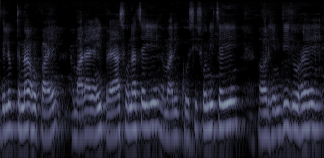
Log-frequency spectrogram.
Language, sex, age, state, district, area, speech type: Hindi, male, 30-45, Uttar Pradesh, Bhadohi, urban, spontaneous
